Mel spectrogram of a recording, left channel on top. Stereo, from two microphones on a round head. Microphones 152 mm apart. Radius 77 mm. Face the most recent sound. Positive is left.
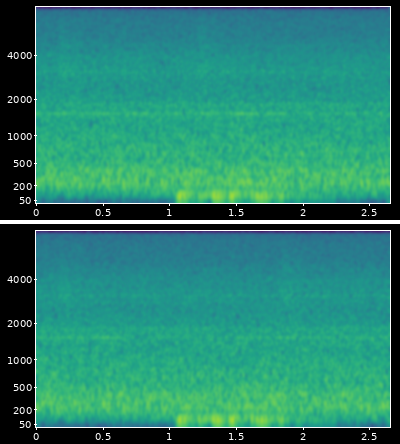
turn(degrees=70)  # may be behind; listen again after turning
